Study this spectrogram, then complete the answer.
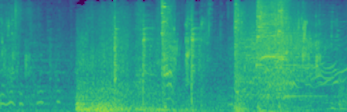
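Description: A blade swings and strikes with a heavy impact.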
